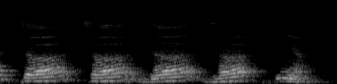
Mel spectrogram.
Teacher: यह तालु से होता है, यानी जीभ जो होता है वह थोड़ा सा दांत के ऊपर में यह छूता है। च, छ, ज, झ, इया, ये तालु से हो गया।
